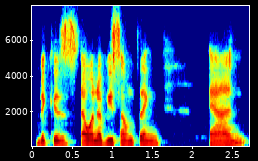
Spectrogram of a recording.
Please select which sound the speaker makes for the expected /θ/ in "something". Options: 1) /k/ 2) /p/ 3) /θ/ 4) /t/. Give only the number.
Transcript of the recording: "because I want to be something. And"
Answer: 3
